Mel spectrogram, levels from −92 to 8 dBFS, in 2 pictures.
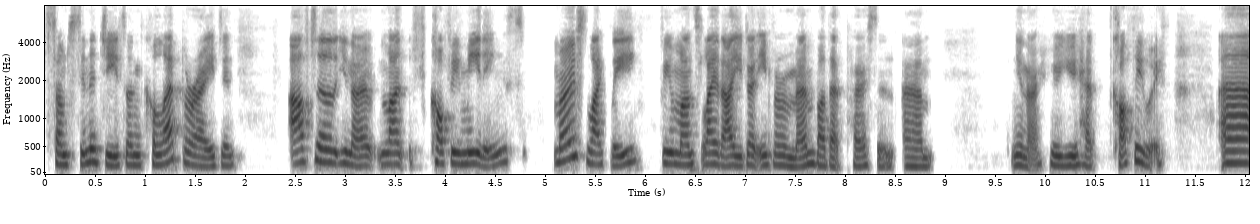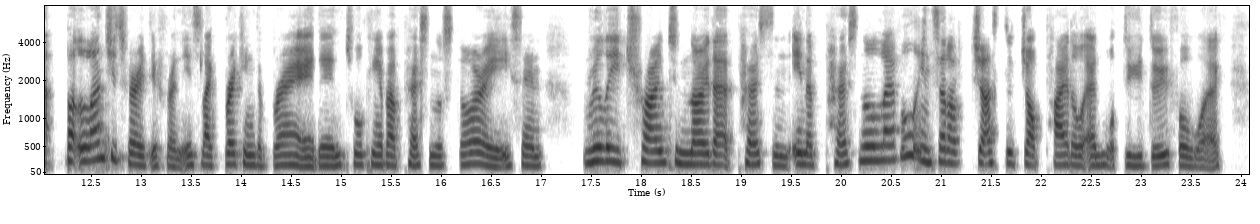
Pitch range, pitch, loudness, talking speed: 170-205 Hz, 185 Hz, -20 LUFS, 175 wpm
